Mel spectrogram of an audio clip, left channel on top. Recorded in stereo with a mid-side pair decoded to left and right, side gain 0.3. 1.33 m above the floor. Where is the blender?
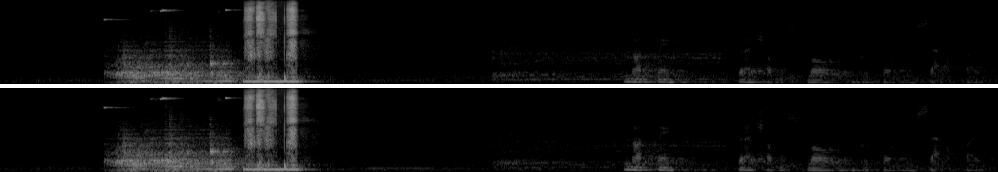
65° left, 7 m.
